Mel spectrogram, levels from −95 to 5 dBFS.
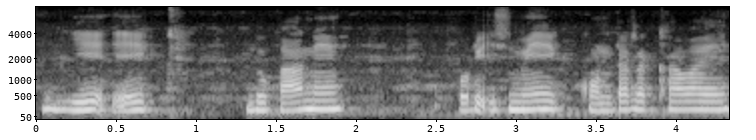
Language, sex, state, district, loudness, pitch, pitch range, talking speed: Hindi, male, Uttar Pradesh, Saharanpur, -16 LUFS, 175 Hz, 165-180 Hz, 150 wpm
